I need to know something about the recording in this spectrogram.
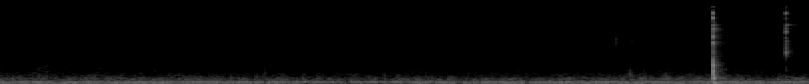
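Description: A metal spoon scrapes and clinks in a ceramic ramekin.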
